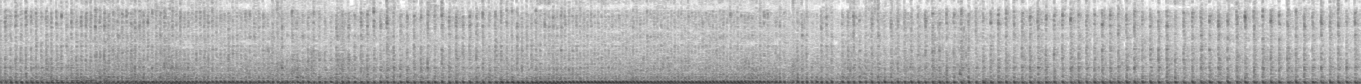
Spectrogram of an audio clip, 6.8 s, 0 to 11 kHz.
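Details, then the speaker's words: 1954 Evinrude 7.5 HP Fleet Twin outboard after coil replacement, points cleaning and carburetor rebuild (new gaskets, float, needle): short rev settling into quick, even two-stroke putter at idle, no misses; normal idle. "Let's see if it runs. Sounds good. Not making any gas. Actually, idle good here."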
